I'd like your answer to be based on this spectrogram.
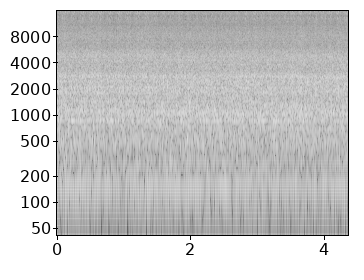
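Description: A 2007 Chevy Silverado 1500 Classic idles while warming up with a rich-running fault, a loud, close, steady rumble with no talk over it.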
